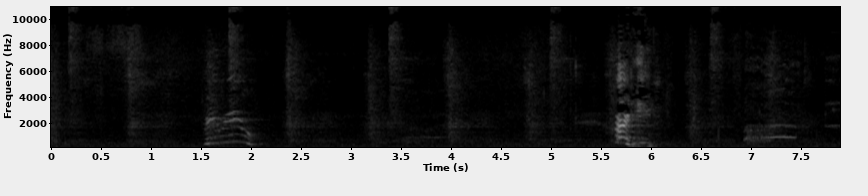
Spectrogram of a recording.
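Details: Kittens indoors mewing in three separate bursts, the high, wavering cries rising and falling in pitch, with the loudest one near the end, while a person talks softly nearby.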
